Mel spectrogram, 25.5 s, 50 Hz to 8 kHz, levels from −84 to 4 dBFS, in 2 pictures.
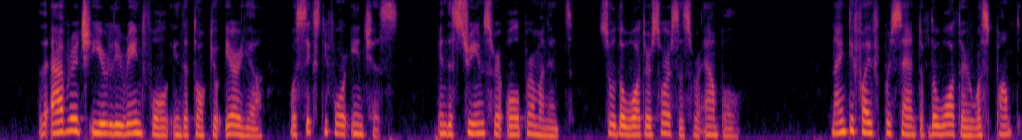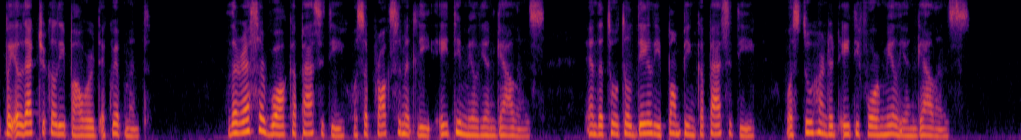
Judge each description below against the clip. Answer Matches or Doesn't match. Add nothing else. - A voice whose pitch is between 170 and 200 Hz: Matches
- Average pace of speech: Doesn't match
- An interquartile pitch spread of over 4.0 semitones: Doesn't match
